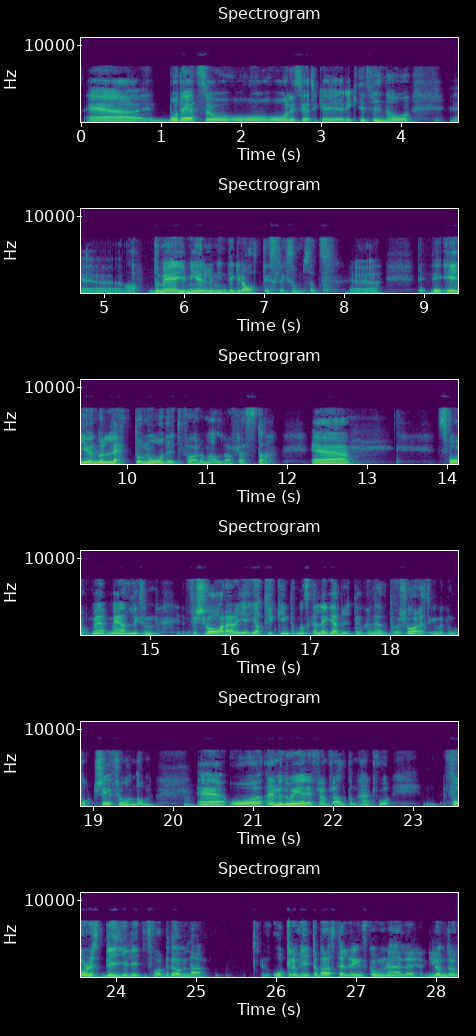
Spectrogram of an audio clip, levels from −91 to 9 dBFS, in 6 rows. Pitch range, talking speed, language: 90-105 Hz, 180 wpm, Swedish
